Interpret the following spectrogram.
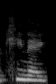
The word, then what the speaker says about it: Koine: on biblical studies and Koine or Koiné Greek depending on your pronunciation.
